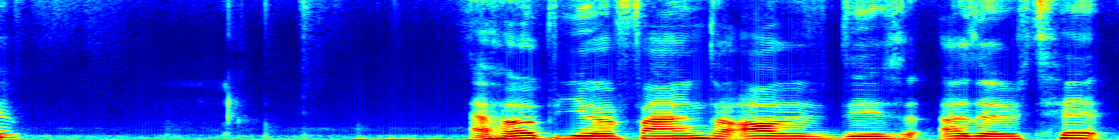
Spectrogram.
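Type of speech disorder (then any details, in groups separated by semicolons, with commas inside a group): Bulbar dysarthria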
